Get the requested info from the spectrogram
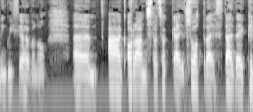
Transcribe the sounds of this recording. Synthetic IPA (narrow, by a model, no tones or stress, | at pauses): nɪnɡwejθjɔhəvɔnɔ̰lˠəːmaɡɔɾanstratʰɔɡ̥aɨð̥ɬɔɔdraɨθd̥aðɛɡ̥̚pʰɪ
